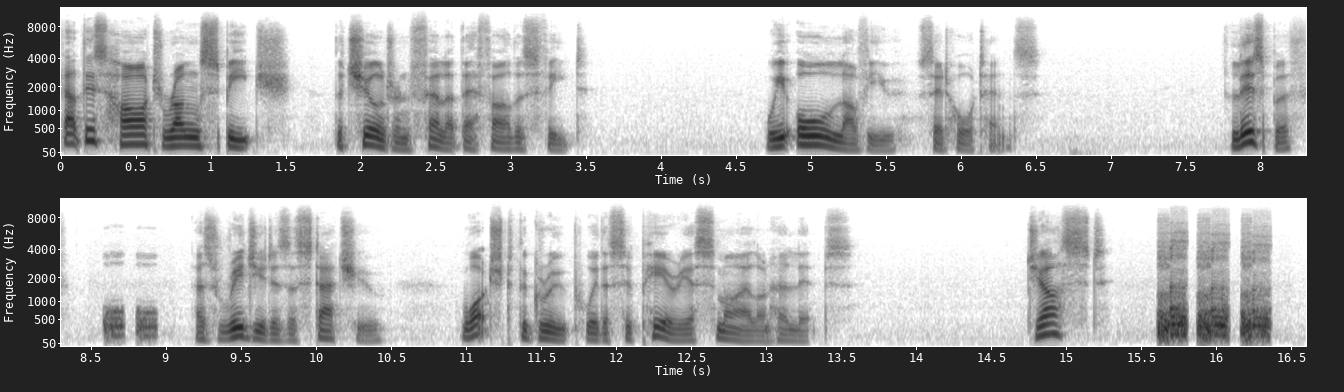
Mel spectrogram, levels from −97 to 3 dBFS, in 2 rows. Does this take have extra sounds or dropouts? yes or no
yes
